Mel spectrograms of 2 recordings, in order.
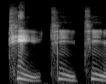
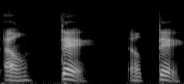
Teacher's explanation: your tongue touches the back of your front teeth and there's no puff of air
